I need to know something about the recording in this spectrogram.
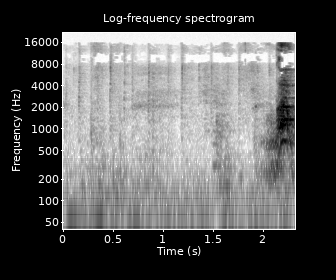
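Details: Puppies, among them Sage and Nami, one of four in a litter; after near silence with faint rustling, a single short, sharp, loud bark bursts out at the very end.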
